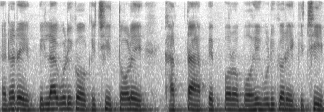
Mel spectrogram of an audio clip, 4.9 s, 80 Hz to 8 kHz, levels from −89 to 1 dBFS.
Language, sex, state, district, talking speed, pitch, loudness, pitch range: Odia, male, Odisha, Nuapada, 150 wpm, 140 Hz, -14 LUFS, 135-145 Hz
